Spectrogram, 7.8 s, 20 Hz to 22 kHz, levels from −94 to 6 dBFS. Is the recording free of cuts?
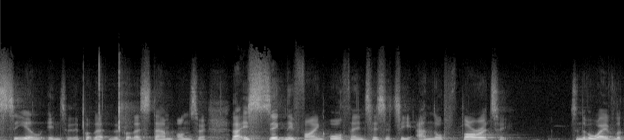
yes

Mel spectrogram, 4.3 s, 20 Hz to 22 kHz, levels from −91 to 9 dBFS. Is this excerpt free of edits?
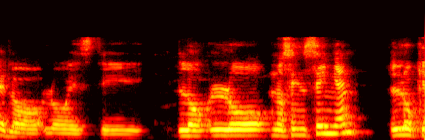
yes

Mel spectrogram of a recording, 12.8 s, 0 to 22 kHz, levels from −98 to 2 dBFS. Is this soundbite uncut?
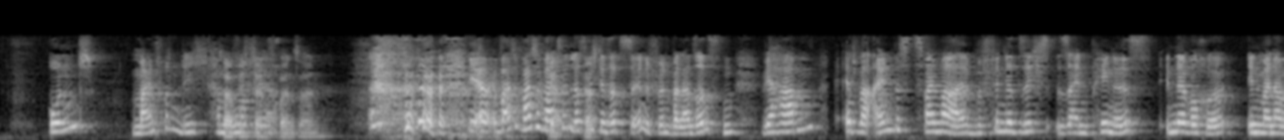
no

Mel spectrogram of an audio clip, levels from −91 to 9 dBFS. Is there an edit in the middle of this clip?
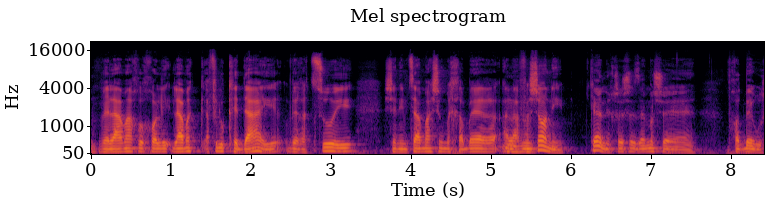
no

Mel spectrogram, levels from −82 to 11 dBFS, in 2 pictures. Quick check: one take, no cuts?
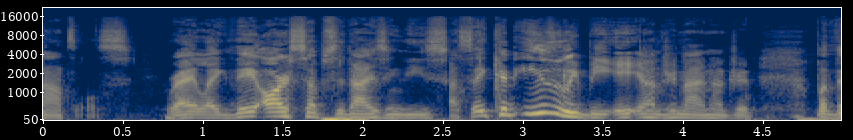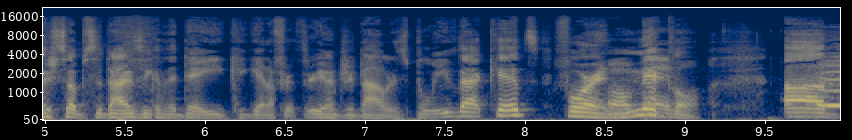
no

